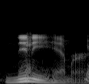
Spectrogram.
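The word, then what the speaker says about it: ninnyhammer: Ninny hammer. – Mini hammer. – Ninny. – Ninny hammer.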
